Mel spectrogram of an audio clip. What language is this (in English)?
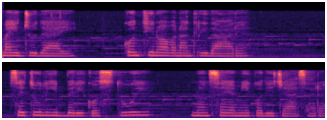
Italian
